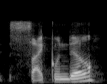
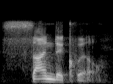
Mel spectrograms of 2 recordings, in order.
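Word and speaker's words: Cyndaquil: chikorita the fire type cycling dil side nope sorry mispronunciation son dick will and then the water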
